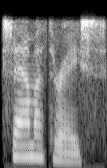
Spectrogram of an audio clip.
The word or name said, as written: Samothrace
